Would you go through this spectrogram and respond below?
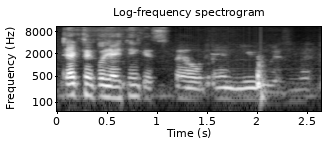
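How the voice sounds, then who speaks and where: A man's voice: mid-range voice, fairly even intonation, brisk, low-quality recording. A man hosting a casual live sale, rambling and joking wryly with the chat between reading out items. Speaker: live auction seller, show host. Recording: clear background noise.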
